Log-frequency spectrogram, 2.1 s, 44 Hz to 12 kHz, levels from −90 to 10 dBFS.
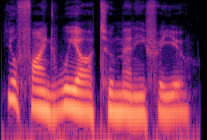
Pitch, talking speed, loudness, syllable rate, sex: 145 Hz, 230 wpm, -16 LUFS, 5.4 syllables/s, male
